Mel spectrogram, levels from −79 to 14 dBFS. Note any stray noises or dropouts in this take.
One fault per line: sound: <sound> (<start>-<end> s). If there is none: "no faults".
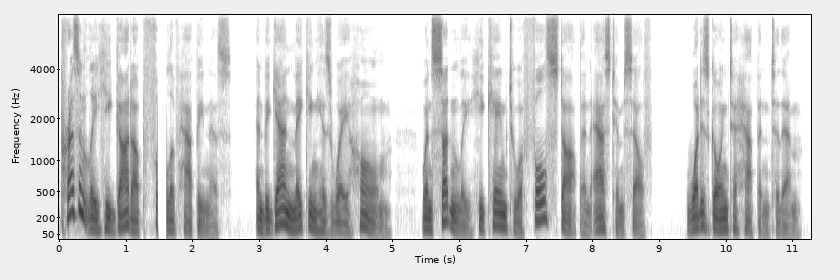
sound: dropout (1.5-1.6 s)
